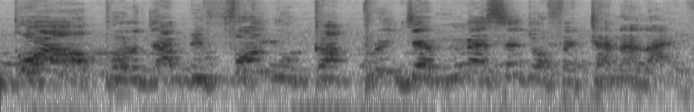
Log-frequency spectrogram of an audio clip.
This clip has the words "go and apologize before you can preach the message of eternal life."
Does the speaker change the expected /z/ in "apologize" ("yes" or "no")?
yes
